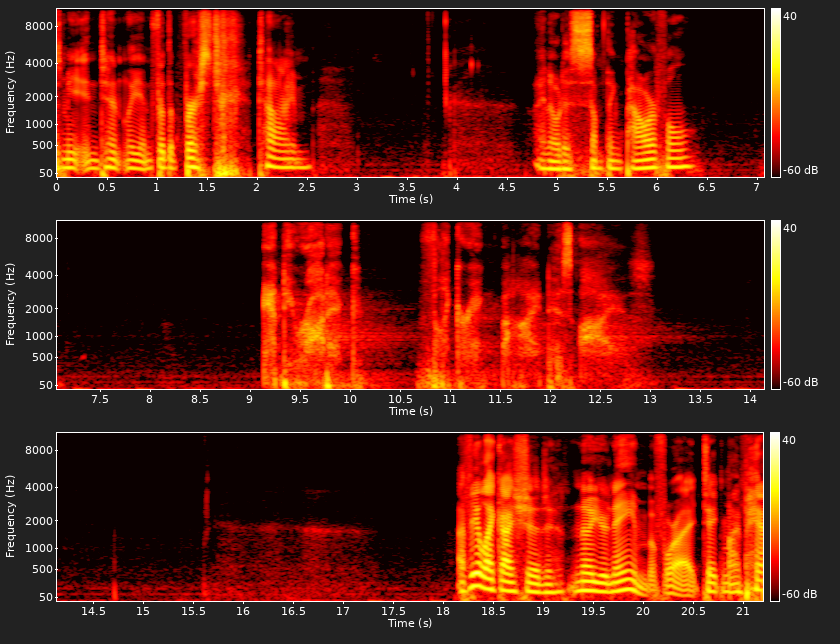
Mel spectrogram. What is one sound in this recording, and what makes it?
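A young man speaks close into a microphone in short bursts, with pauses between.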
